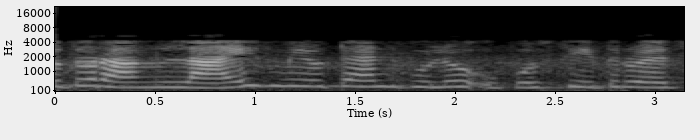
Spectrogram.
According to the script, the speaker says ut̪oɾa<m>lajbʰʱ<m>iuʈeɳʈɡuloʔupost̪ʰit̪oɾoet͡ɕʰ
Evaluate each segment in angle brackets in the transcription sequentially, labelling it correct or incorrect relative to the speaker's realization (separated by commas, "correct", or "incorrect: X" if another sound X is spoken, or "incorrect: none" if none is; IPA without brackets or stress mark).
incorrect: ŋ, correct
